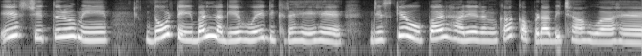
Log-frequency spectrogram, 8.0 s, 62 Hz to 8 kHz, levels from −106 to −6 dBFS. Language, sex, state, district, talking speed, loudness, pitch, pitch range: Hindi, female, Jharkhand, Ranchi, 140 wpm, -16 LUFS, 255 Hz, 235-300 Hz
